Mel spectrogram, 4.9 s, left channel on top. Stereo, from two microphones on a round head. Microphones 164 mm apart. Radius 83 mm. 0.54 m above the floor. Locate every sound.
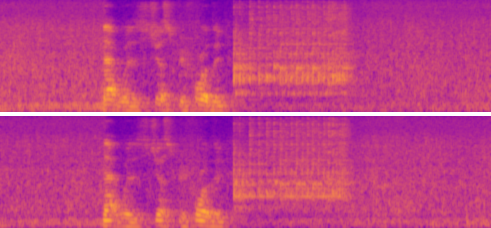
1.0 s a man speaking: 75° left (ahead or behind), 3.5 m
2.3 s a dropped coin: centre (ahead or behind), 1.8 m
